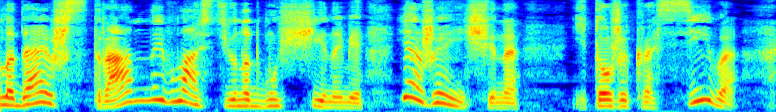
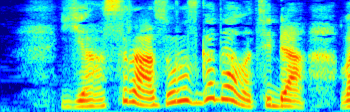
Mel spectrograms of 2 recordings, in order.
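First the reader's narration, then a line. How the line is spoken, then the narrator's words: Exclamation, queen. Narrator (Russian): воскликнула королева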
